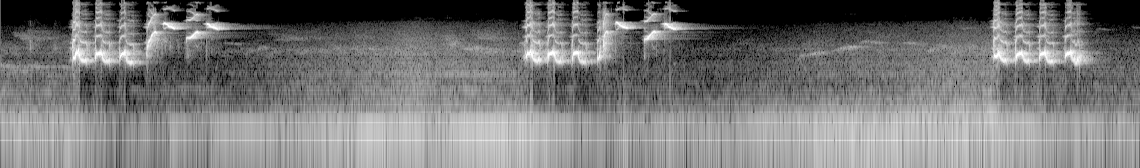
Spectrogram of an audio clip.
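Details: Orange-headed thrush lure song for morning and evening: three matching bursts, each of five or six quick repeated whistles ending in a higher twitter, about three seconds apart over a low engine-like hum.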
